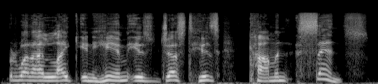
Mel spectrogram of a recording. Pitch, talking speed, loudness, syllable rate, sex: 170 Hz, 175 wpm, -17 LUFS, 4.0 syllables/s, male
